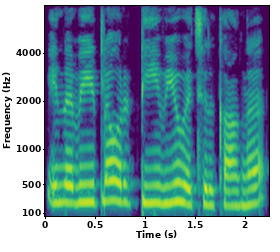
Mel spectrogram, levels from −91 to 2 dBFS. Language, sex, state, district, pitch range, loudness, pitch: Tamil, female, Tamil Nadu, Nilgiris, 225-255 Hz, -12 LUFS, 245 Hz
